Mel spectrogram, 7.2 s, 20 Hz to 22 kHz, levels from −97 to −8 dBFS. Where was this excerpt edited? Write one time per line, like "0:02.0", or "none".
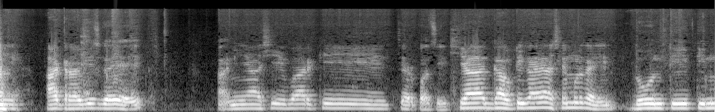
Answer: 0:04.4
